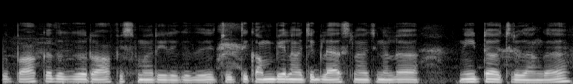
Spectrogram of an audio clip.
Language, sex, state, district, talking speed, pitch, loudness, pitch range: Tamil, male, Tamil Nadu, Kanyakumari, 155 wpm, 115 Hz, -16 LUFS, 110-120 Hz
